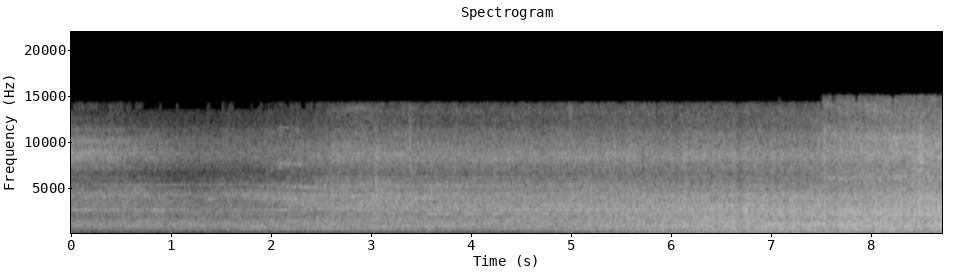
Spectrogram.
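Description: An electric train approaches and rumbles past, growing louder.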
